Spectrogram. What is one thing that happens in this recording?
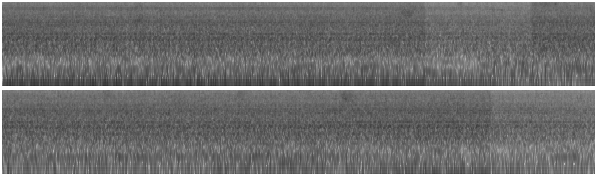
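Tyres roll with a steady hiss on the road.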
